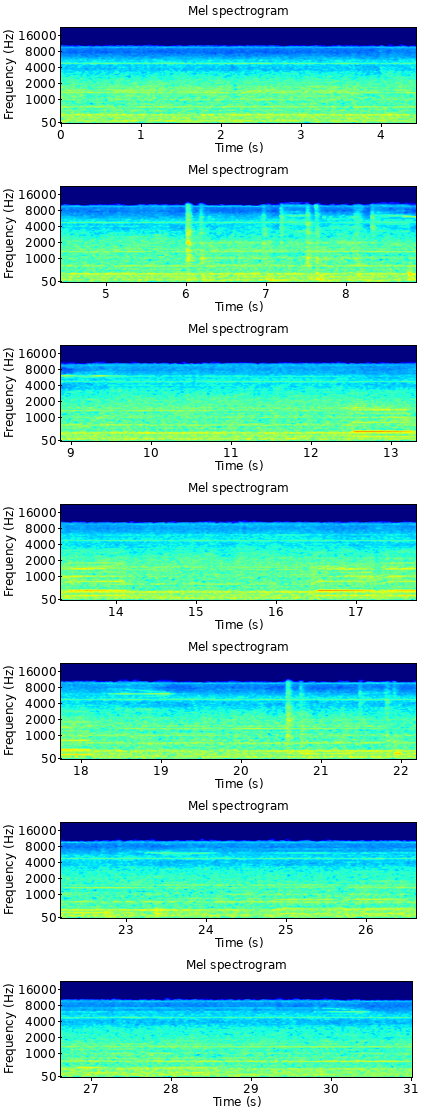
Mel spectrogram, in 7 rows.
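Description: Daewoo Puma 200MS CNC turn-mill center running under power: a steady mechanical whine made of several held tones. A sharp click comes about six seconds in, and twice in the middle a louder humming tone sounds briefly as the machine's axes move.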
